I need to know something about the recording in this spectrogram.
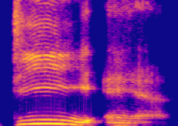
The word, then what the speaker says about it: Diane: Her mother, Gertrude, chose her daughter's name, but she pronounced it D-Anne, and talent was really abundant in the Nemiroff family.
